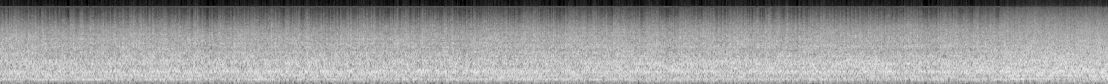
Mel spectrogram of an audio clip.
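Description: A nitro-fuelled dragster engine idles with a harsh, crackling roar.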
